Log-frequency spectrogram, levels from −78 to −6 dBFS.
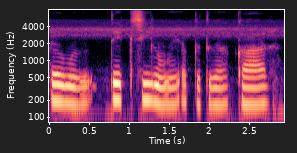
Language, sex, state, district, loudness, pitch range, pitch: Wancho, female, Arunachal Pradesh, Longding, -17 LUFS, 170-190 Hz, 175 Hz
